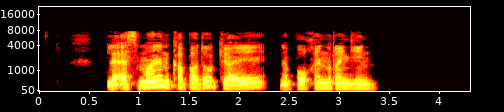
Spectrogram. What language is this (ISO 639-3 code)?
kur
